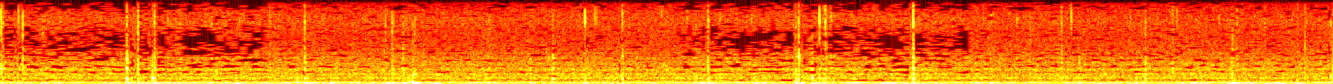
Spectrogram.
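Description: Steady rain falling, with scattered sharp taps of drops landing close to the microphone.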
